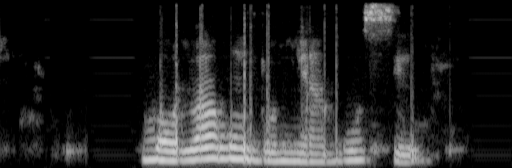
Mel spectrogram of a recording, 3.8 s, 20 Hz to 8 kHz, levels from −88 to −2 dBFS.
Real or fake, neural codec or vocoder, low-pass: fake; vocoder, 22.05 kHz, 80 mel bands, HiFi-GAN; 7.2 kHz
